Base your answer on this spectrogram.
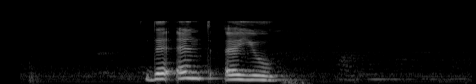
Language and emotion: Russian, neutral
